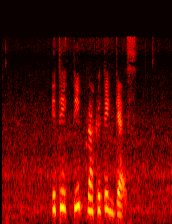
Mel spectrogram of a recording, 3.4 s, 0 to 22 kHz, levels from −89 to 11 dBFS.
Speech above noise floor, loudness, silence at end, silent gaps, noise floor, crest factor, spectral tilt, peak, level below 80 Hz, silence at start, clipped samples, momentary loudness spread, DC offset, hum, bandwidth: 31 dB; -25 LUFS; 0.8 s; none; -55 dBFS; 16 dB; -5.5 dB/octave; -10 dBFS; -64 dBFS; 1.05 s; under 0.1%; 8 LU; under 0.1%; none; 11.5 kHz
